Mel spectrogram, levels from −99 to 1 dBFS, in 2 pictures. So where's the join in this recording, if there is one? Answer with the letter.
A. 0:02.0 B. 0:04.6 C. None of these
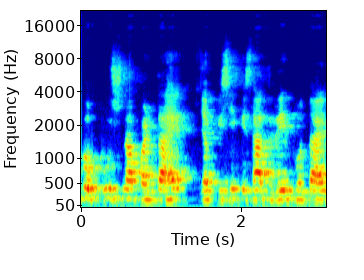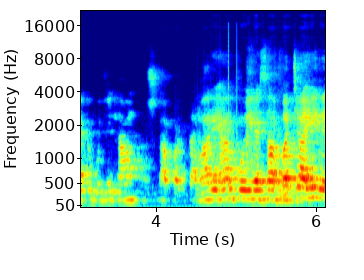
B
